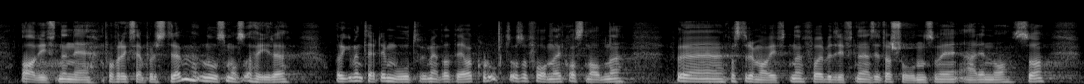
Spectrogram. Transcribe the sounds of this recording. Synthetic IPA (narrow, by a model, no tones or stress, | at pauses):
ɑːʋjɪft̪ənəneːpʰɔfɔɾɛksɛmpəlst̪ɾœmːnuːəsɔmɔsːɔɦœʏəɾəɑɾɡʉmɛnt̪ʰeːʈɪmuːt̪ʋʊɾʋɪmæɪt̪əɑt̪̚d̪ɛʋɑɾkʰluːkt̪ɔs̬ːɔfoːnekʰɔst̪nɑd̪ənə | pʰɔst̪ɾœmːɑːʋjɪft̪ənəfɔɾbəd̪ɾɪft̪nəɪd̪ɛnsɪt̪ʋɑʂuːnn̩sɔmʋɪæɾɪnːoːsɔ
